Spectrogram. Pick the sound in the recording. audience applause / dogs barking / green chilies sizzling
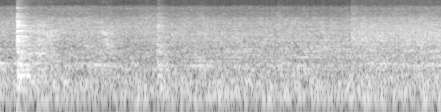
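green chilies sizzling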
